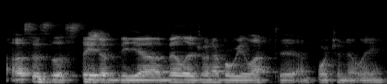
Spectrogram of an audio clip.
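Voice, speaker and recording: A man's voice: sits low, monotone, quick pace, darkish tone. A man playing a tabletop game, speaking hesitantly with lots of fillers, in dull, roomy audio. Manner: hesitant, filler-heavy speech. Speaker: player. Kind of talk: tabletop game role-play.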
